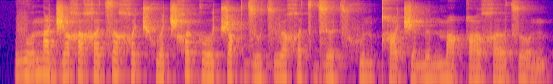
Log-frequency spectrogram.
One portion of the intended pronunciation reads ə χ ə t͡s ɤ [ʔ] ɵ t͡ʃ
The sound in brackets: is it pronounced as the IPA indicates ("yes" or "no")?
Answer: no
